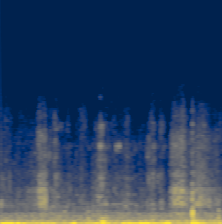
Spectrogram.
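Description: Steady low wind rumble on the microphone over water noise around a kayak, with a few faint knocks.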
